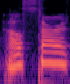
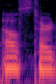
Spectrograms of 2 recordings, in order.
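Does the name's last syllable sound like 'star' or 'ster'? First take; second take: star; ster. First: The last syllable sounds like 'star'. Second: The last syllable sounds like 'ster'. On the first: The speaker calls it wrong. "I'm just gonna call it L-star" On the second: The speaker calls it right. "It's pronounced Elster, German for magpie"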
